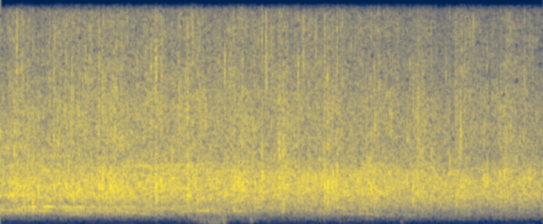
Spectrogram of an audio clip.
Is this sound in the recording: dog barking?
no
